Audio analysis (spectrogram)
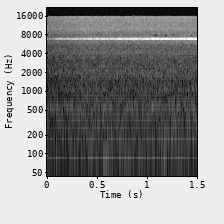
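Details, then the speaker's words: Marantz PMD 520 three-head cassette deck at normal speed running auto bias: steady high test tone over faint tape hiss, no break or wobble; normal bias calibration tones, no errors reported. "stop auto bias okay and these are the biased chit tones but if you hear that but like i said they uh it's very thorough the biasing than"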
